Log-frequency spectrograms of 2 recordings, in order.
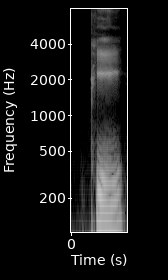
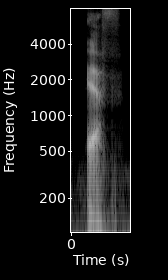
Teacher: This one drills the P's and F's, forcing you to switch between a sound made with just your lips, P, and a sound made with your lips and teeth, F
